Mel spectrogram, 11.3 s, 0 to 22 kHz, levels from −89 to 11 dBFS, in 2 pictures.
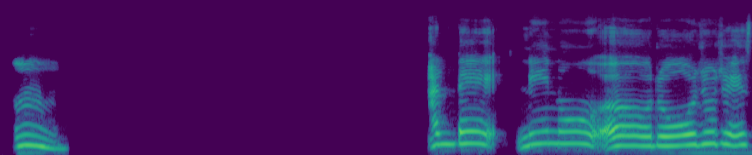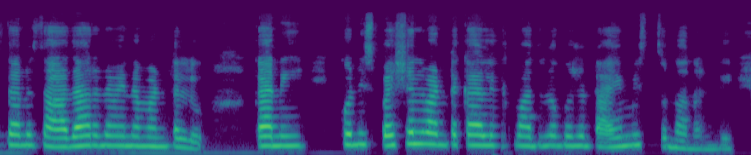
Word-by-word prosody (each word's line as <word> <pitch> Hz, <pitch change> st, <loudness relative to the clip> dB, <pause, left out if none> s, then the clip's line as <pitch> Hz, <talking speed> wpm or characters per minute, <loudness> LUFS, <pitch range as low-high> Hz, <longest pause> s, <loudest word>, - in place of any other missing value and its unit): హ్మ్. 240 Hz, -8 st, +1 dB, 2.8 s
అంటే 290 Hz, +2 st, +3 dB, 0.5 s
నేను 305 Hz, +1 st, -2 dB, 0.4 s
ఆహ్, 250 Hz, 0 st, +4 dB
రోజూ 265 Hz, +4 st, +5 dB
జేస్తాను 270 Hz, 0 st, +1 dB
సాధారణమైన 250 Hz, +2 st, +1 dB
వంటలు. 220 Hz, -6 st, -4 dB, 0.4 s
కానీ 250 Hz, 0 st, +4 dB, 0.4 s
కొన్ని 275 Hz, +1 st, +1 dB
స్పెషల్ 295 Hz, +2 st, +1 dB
వంటకాలకి 265 Hz, -2 st, 0 dB
మధ్యలో 245 Hz, 0 st, -4 dB
కొంచెం 250 Hz, 0 st, -4 dB
టైమిస్తున్నానండి. 210 Hz, -, -7 dB
255 Hz, 80 wpm, -23 LUFS, 240-270 Hz, 2.8 s, రోజూ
